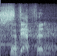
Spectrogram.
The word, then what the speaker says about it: Stephen: holy ghost all right they chose stephen or as some pronounce stefan a man full of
